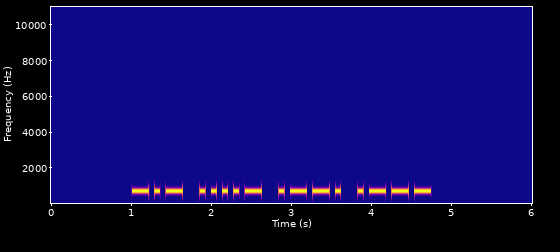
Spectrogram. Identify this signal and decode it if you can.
Morse code, heard as a keyed tone, about 17 wpm, 700 Hz. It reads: K4PJ
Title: USA Call Signs - 4 Characters - Repeated 3x - 17wpm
